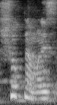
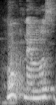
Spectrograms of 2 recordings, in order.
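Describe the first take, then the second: First: The first word begins with a standard sh sound. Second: The first word begins with a dialect h sound. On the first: It is the standard language form. "একটু মাঝে মাঝে একটু শুদ্ধ ভাষা" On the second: It is the local dialect form. "ও কইবার পারি হুকনা মরিচ"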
